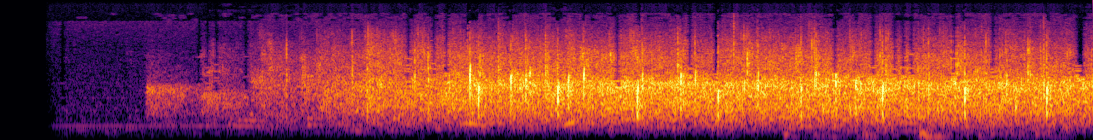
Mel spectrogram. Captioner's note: audience applauding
